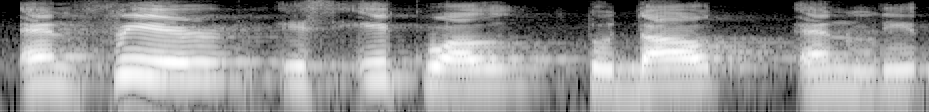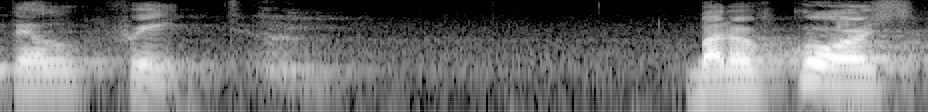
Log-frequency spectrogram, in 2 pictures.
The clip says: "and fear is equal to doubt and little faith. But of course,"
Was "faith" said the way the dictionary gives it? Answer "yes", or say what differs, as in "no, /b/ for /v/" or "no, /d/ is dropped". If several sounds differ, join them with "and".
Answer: no, /t/ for /θ/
